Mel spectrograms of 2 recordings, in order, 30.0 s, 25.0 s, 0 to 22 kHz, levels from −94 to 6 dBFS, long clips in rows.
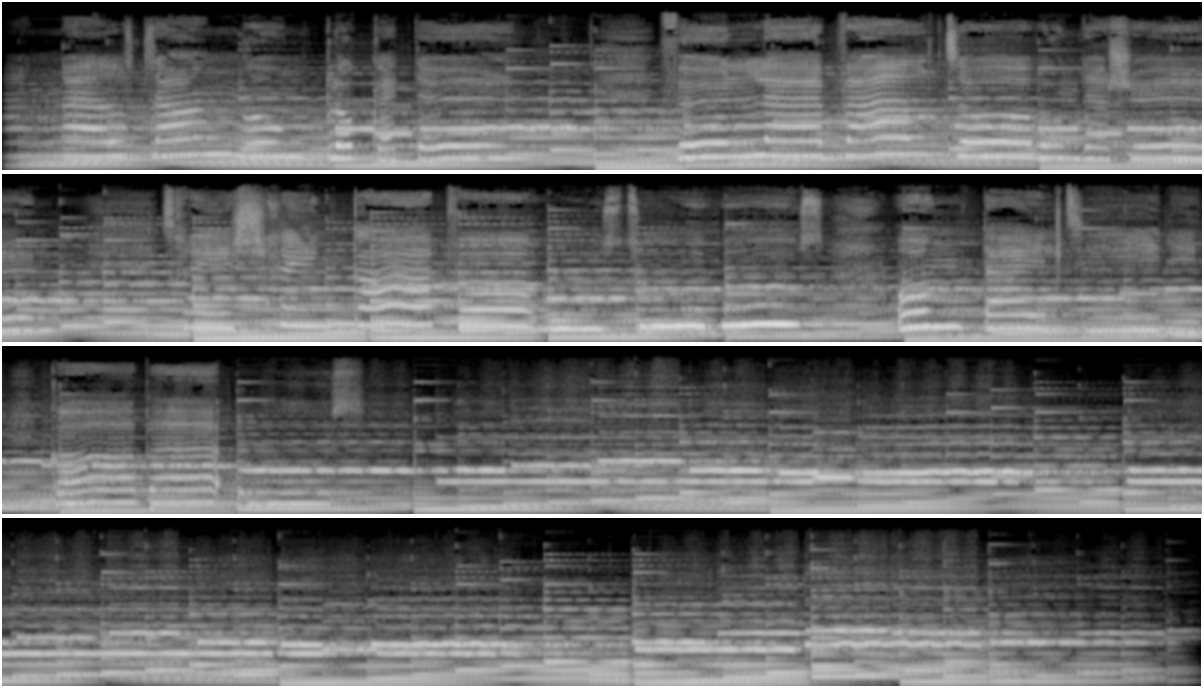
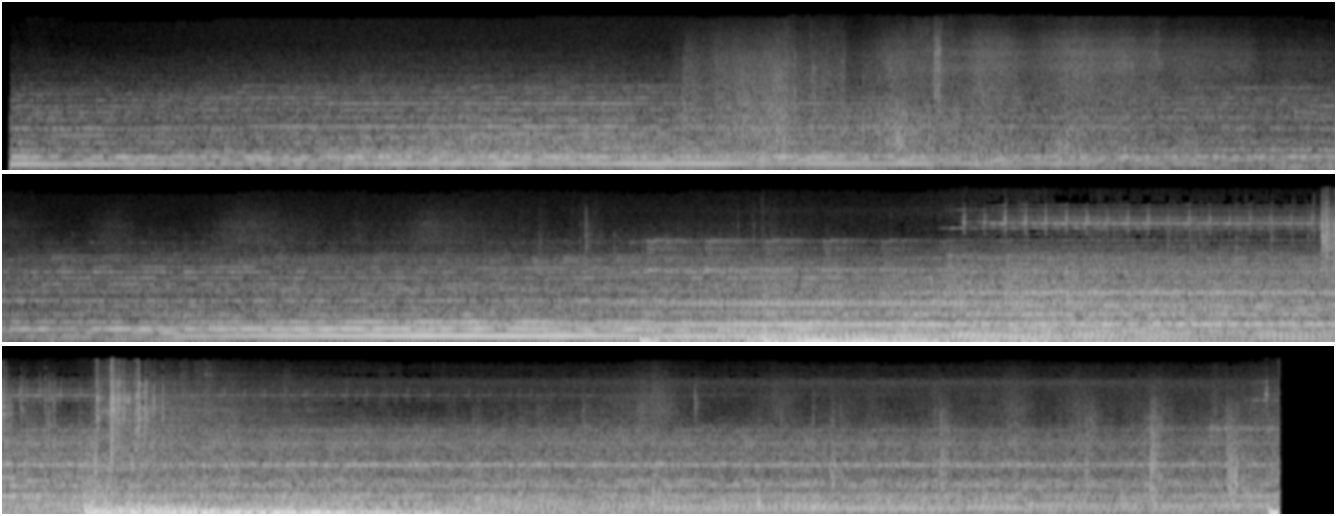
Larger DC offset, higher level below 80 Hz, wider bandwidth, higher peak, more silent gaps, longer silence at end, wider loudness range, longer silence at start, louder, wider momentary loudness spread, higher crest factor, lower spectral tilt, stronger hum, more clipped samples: neither; second, -48 dBFS vs -24 dBFS; first, 16 kHz vs 14.5 kHz; about the same, -4 dBFS vs -4 dBFS; neither; second, 0.15 s vs 0.35 s; second, 5 LU vs 13 LU; about the same, 0.05 s vs 0.05 s; first, -18 LUFS vs -22 LUFS; second, 7 LU vs 16 LU; about the same, 14 dB vs 18 dB; about the same, -6 dB/octave vs -6 dB/octave; neither; neither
